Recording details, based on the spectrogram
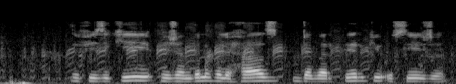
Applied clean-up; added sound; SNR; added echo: none; Fowl; 14 dB; none.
